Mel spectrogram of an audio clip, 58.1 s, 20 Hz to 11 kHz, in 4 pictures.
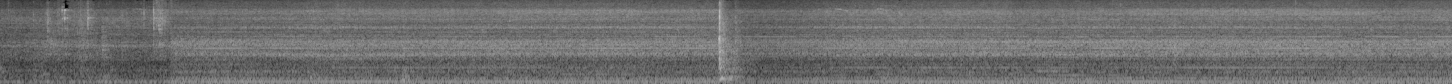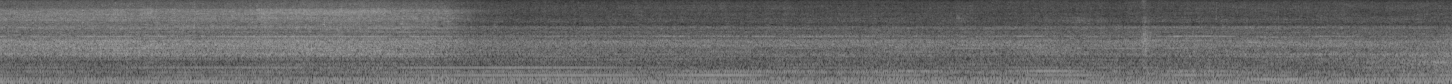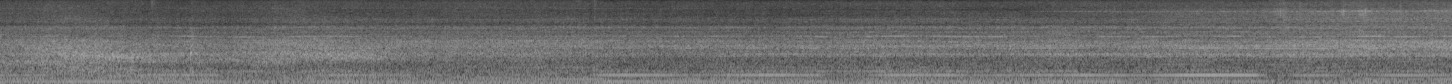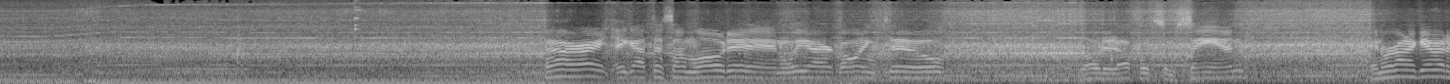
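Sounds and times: heavy vehicle engine running: 0.0s - 58.0s.

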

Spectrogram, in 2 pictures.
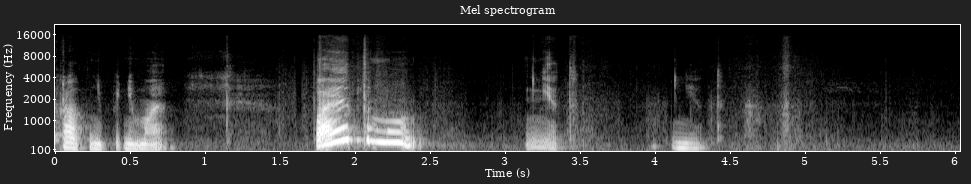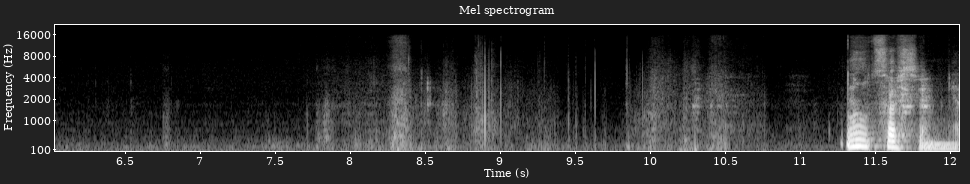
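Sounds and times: faint rustles: 3.4s - 11.1s.

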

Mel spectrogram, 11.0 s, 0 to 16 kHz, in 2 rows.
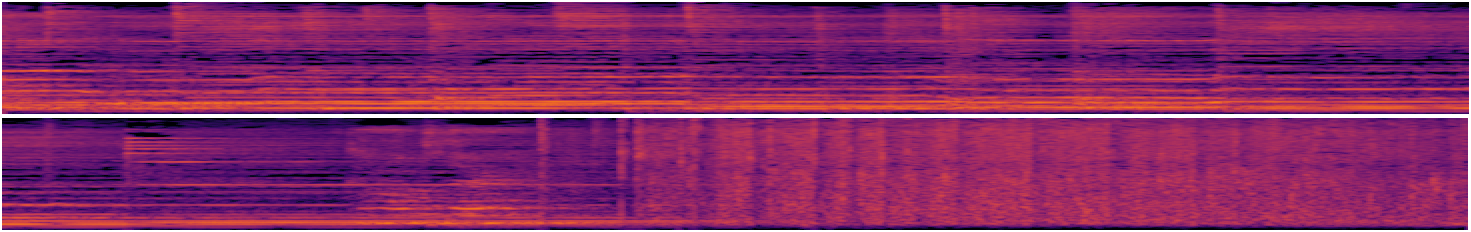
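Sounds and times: audience applauding: 7.8s - 11.0s.

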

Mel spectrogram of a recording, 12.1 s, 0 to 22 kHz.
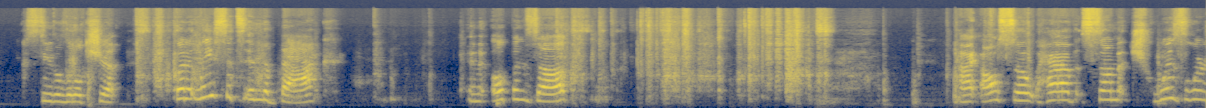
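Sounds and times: plastic bag rustling: 5.4s - 8.8s.

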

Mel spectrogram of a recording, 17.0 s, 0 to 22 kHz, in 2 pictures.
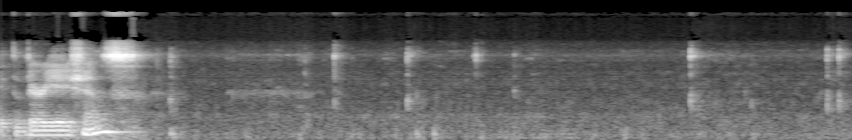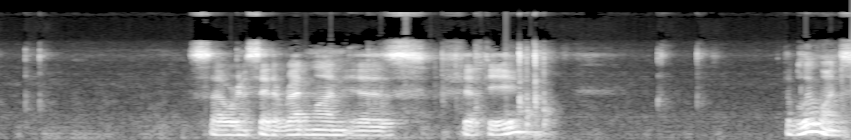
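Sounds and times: computer mouse clicks: 8.2s - 9.1s, 15.1s - 15.7s.

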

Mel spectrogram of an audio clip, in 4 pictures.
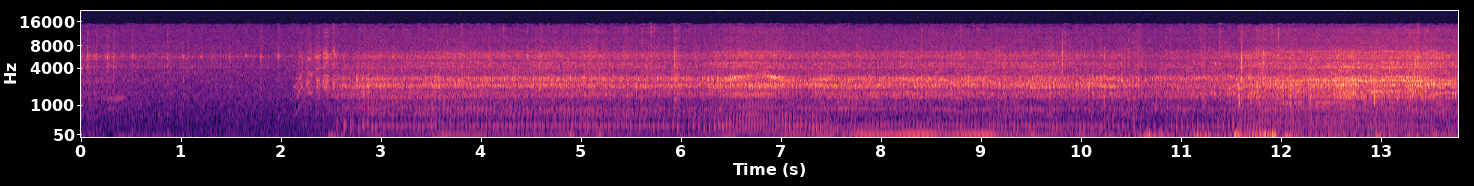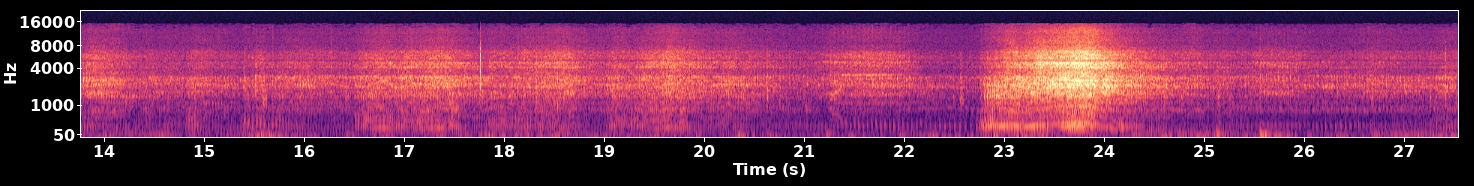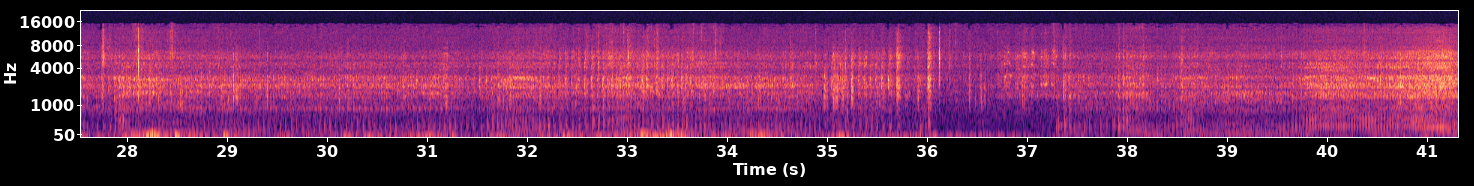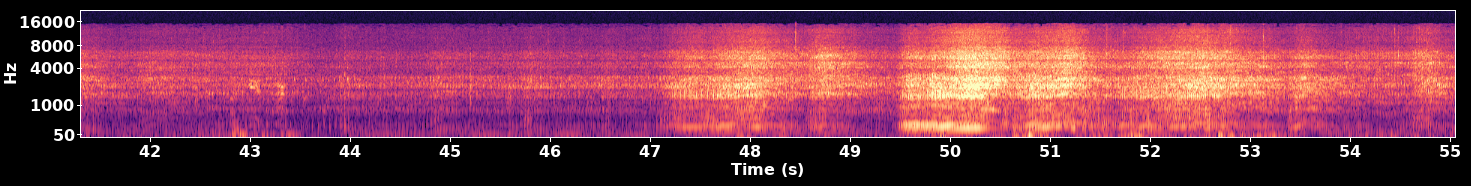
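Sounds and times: dirt bike engine revving: 2.1s - 36.1s, 36.8s - 55.0s.

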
